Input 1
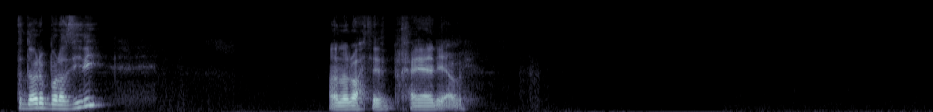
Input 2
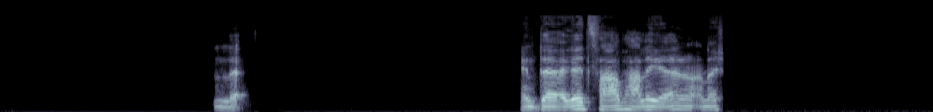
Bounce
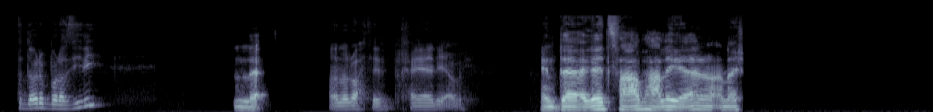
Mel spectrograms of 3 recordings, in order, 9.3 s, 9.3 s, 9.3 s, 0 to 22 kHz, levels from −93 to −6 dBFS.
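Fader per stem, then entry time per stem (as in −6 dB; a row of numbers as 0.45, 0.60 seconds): −9.0, −2.0 decibels; 0.00, 0.20 seconds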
